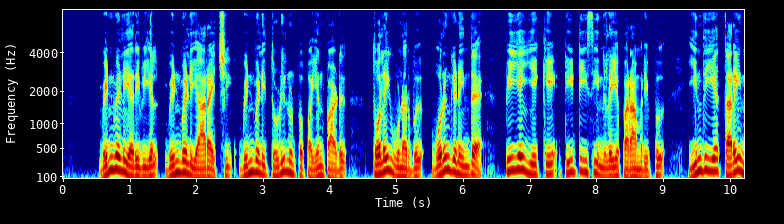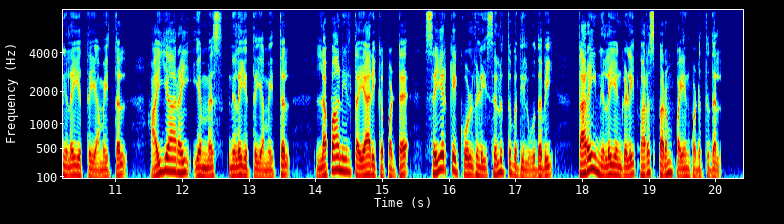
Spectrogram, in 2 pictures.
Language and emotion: Tamil, neutral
